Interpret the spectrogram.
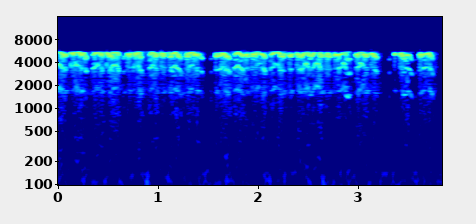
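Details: Common kestrels mating at their nest with five eggs, 21 April 2022. A steady stream of harsh, shrill chattering notes is delivered in rapid, slightly uneven bursts, with brief gaps near the end.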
